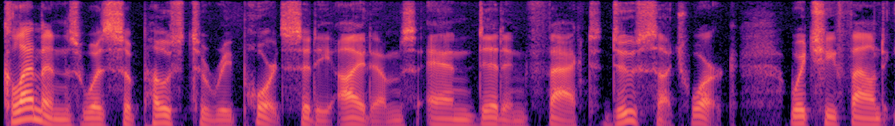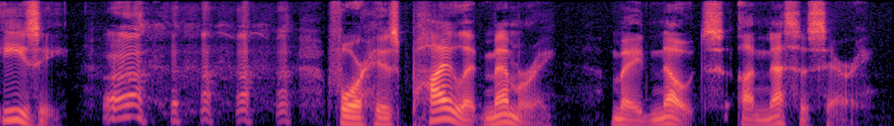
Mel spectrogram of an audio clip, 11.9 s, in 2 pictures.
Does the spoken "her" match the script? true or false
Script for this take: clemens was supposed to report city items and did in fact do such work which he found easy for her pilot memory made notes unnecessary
false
